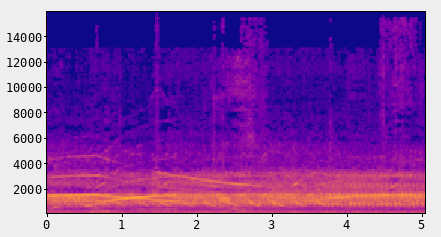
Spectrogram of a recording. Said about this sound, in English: So here's what the scene sounded like from one of the only videos, really, that we have from that night. Here's what this actually sounded like that night. Listen to all of these sirens.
